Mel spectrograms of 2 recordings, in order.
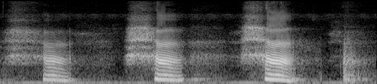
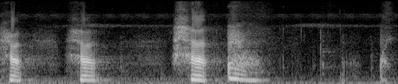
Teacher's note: Ada yang seperti itu karena ingin memperjelas haknya ya, karena ingin memperjelas haknya maka berlebihan dalam makhrajnya, dalam menempelkan tenggorokannya, dinding tenggorokannya, karena ha ini makhrajnya di antara dinding tenggorokan ya, bagian tengah, depan dan belakang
